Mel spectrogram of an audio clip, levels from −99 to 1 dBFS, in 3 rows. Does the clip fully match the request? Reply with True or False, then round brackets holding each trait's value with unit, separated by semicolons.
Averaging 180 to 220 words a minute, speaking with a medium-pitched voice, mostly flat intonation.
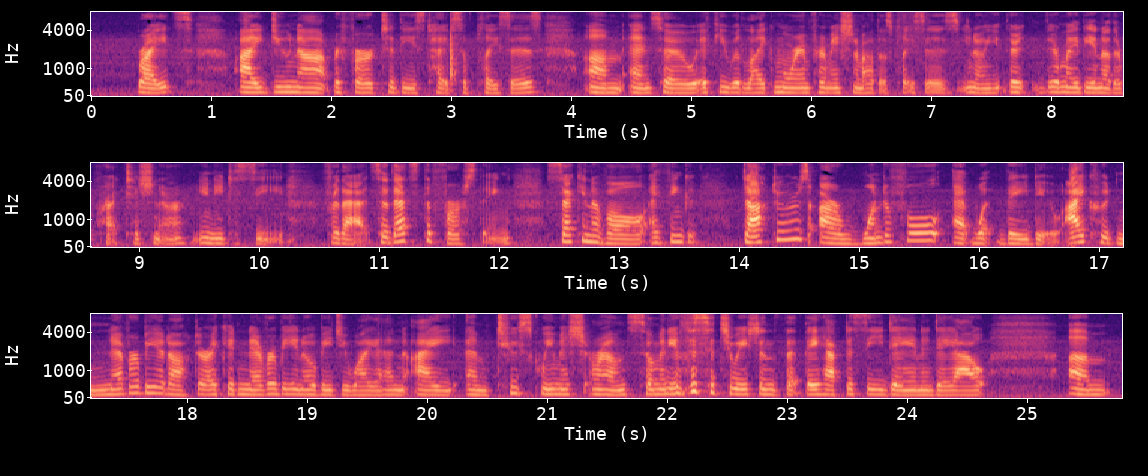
True (200 wpm; 170 Hz; 2.0 semitones)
